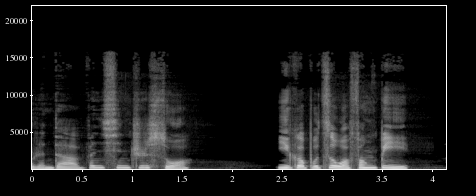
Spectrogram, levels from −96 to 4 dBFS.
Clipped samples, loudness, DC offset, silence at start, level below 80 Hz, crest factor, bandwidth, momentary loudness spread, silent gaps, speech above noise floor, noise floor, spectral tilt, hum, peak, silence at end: under 0.1%; -24 LUFS; under 0.1%; 0 s; -58 dBFS; 18 dB; 15 kHz; 9 LU; 2.38-2.42 s; 52 dB; -75 dBFS; -6.5 dB/octave; none; -8 dBFS; 0.4 s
